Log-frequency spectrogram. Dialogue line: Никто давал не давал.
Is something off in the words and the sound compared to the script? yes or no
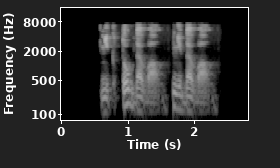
no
